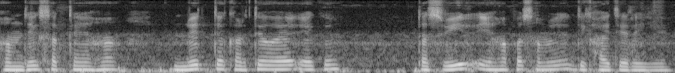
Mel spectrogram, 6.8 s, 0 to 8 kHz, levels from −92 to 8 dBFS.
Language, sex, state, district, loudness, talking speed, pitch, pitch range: Hindi, male, Chhattisgarh, Sukma, -17 LUFS, 150 wpm, 155 Hz, 140-165 Hz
